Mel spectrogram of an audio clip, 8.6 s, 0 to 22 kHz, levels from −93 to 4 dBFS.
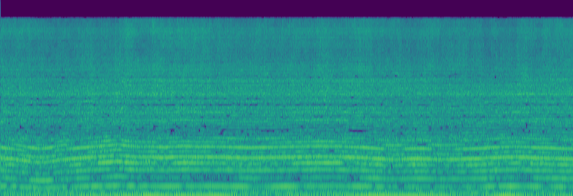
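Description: From start to finish the treble has a grainy, metallic sheen that doesn't match the body of the sound, and the damage is plainly audible. This is likely HE-AAC compression at a low bitrate, which fits roughly 24 kbps, with the upper band rebuilt from copied lower bands rather than coded. On a spectrogram the top shows smeared, repeated-looking patterns that don't line up with the harmonics below, and everything stops at 15.5 kHz.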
